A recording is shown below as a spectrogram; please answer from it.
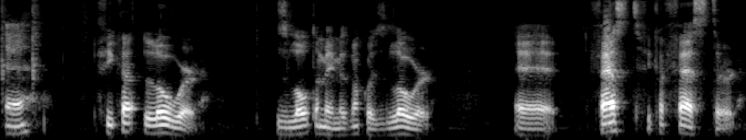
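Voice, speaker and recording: This casual English lesson comes from a male teacher and podcast host who grew up speaking Portuguese. His voice sits on the low side as he spells out words one letter at a time and eases his pace for sample sentences.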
